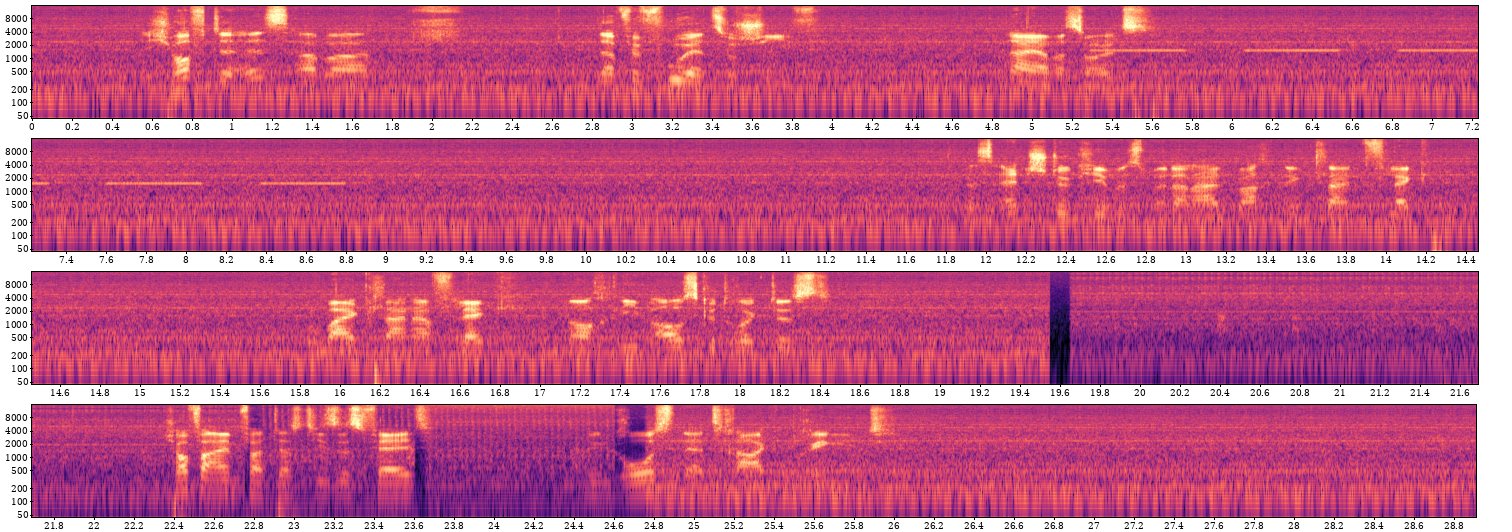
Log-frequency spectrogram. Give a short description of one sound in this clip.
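A combine harvester's diesel engine drones.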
